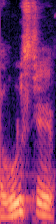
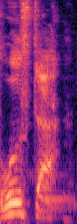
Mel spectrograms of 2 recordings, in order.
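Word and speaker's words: Worcester: 15 pounds uh yeah wooster best way to pronounce it for true central mass folks is wooster i can't remember if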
